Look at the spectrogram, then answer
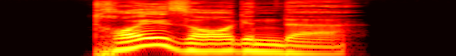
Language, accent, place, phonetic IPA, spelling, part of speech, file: German, Germany, Berlin, [ˈtʁɔɪ̯ˌzɔʁɡn̩dɐ], treusorgender, adjective, De-treusorgender.ogg
- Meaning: inflection of treusorgend: 1. strong/mixed nominative masculine singular 2. strong genitive/dative feminine singular 3. strong genitive plural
